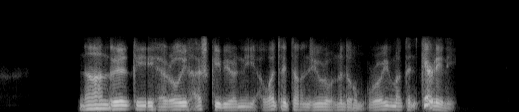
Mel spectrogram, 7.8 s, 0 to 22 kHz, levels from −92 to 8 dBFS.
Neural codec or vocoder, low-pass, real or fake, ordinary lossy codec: codec, 16 kHz in and 24 kHz out, 0.9 kbps, LongCat-Audio-Codec, four codebook decoder; 5.4 kHz; fake; Opus, 16 kbps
